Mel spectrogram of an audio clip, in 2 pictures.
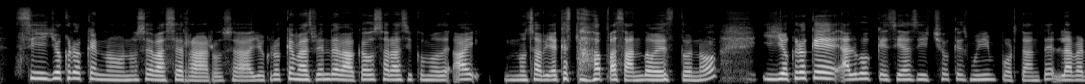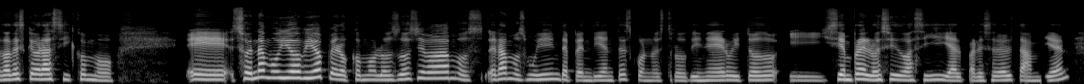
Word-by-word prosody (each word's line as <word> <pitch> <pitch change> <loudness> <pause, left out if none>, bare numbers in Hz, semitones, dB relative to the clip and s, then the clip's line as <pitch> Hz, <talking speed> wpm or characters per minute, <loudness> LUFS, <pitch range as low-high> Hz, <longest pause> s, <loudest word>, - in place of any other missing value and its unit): Sí, 275 -3 0
yo 280 +2 +3
creo 280 -1 +2
que 260 -1 +1
no. 210 -2 -1
No 205 +1 -2
se 225 +1 0
va 205 - +7
a 200 - -1
cerrar, 185 -5 +1
o 180 - -6
sea, 185 -1 -1
yo 200 +1 -2
creo 230 +2 -3
que 255 +2 +1
más 220 -2 +5
bien 235 +1 +1
le 235 - +4
va 210 -2 +6
a 205 - 0
causar 225 +2 0
así 215 +1 +1
como 210 -1 -3
de: 205 0 -1
"Ay, 235 0 +2 0.2
no 205 0 -2
sabía 215 0 +3
que 270 - +2
estaba 235 -1 +3
pasando 205 -1 +4
esto.", 205 -1 +2
¿no? 235 - 0 0.4
Y 240 -2 -1
yo 250 0 +6
creo 285 0 +5
que 285 -3 +8
algo 245 +3 +3
que 230 -3 -2
sí 225 - -3
has 220 -1 0
dicho 230 +1 -6
que 230 - -6
es 220 - -9
muy 220 +1 -1
importante, 200 0 -5
la 205 0 +2
verdad 210 +2 0
es 240 0 -2
que 250 - -3
ahora 235 0 +3
sí 230 -1 -9
como, 200 -6 -6 0.7
eh, 220 -2 0
suena 280 +4 +1
muy 305 -1 +1
obvio, 300 +2 +3
pero 230 -6 -2
como 215 -1 -6
los 210 0 -4
2 240 +3 -3
llevábamos 280 -7 -2
éramos 240 -1 -3
muy 225 0 -3
independientes 205 -2 -6
con 190 -3 -10
nuestro 175 0 -11
dinero 190 +2 -4
y 195 - -5
todo, 200 +2 -4
y 185 -1 -12
siempre 230 +3 +1
lo 205 - 0
he 215 - -2
sido 215 -2 -3
así 205 +2 -6
y 195 - -3
al 175 0 -4
parecer 180 +2 -8
él 200 +1 -4
también, 195 - -5
220 Hz, 220 wpm, -19 LUFS, 200-240 Hz, 0.7 s, que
